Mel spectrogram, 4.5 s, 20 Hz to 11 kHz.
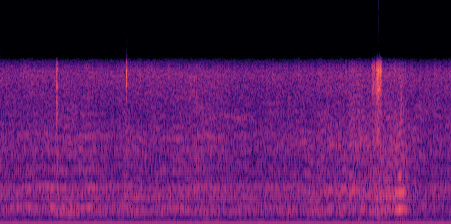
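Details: Honey bees (Apis mellifera) active at their hive entrance in Pembrokeshire, west Wales, 11 March 2012, bringing in pollen; steady hum of many wings, a few short high clicks, and a louder bee zipping close near the end.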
